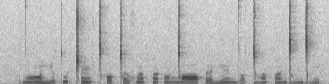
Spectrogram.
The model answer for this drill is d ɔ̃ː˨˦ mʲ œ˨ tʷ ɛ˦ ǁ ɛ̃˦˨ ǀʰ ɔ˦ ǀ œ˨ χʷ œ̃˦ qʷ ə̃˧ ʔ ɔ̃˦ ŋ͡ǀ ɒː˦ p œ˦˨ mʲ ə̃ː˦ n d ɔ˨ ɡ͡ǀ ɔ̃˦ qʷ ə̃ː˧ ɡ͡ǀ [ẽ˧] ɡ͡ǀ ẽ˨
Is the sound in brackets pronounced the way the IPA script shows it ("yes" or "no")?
yes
